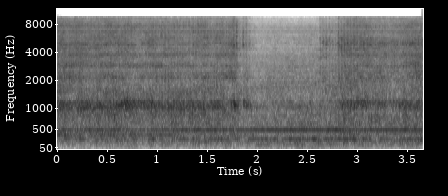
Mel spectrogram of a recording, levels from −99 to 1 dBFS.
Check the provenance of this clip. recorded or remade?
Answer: remade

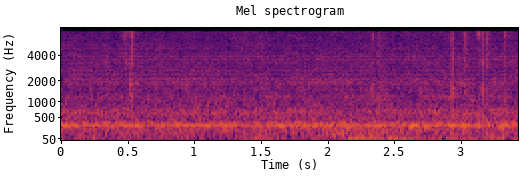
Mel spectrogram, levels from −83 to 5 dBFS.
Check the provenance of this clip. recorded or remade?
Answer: remade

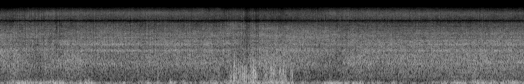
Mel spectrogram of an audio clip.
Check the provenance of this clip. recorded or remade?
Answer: recorded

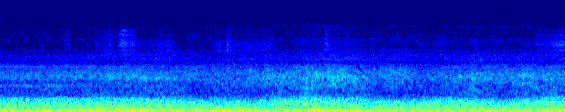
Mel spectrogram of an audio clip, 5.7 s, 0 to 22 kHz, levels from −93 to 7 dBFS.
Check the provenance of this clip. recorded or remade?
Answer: remade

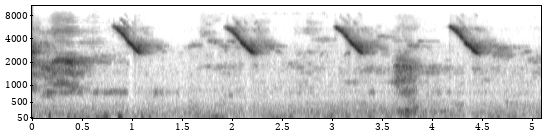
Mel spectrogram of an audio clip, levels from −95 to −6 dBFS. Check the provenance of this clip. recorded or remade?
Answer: remade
